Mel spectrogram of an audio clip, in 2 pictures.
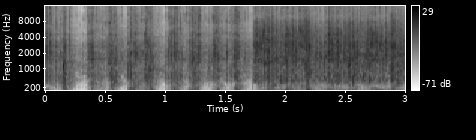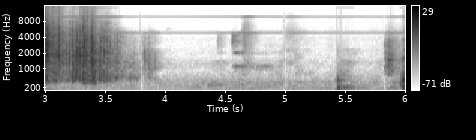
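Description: Ice and liquid rattling fast in a stainless steel cocktail shaker shaken hard for about three and a half seconds, then stopping. A faint click comes near the end.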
